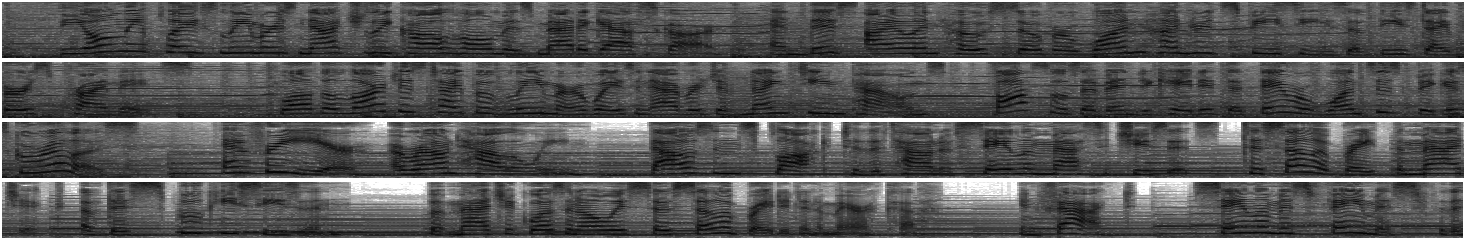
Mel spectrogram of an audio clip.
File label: Narration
